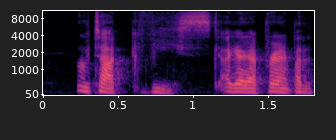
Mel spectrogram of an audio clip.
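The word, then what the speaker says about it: Utqiaġvik: It's Utakvis. I got to by the pronunciation.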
